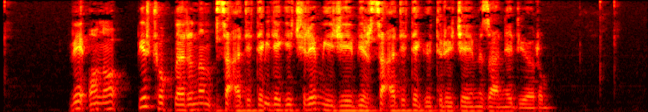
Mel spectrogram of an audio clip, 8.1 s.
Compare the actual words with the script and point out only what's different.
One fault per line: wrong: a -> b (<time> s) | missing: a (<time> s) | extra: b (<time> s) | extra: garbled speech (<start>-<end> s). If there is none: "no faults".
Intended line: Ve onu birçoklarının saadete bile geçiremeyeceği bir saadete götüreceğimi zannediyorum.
no faults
